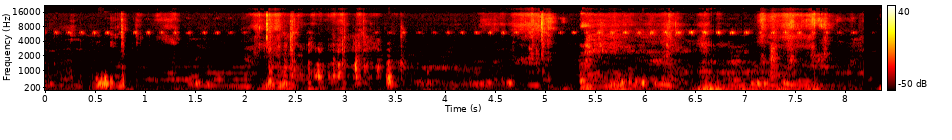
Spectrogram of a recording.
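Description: Fit long-flying racing pigeons at a loft in Bankra give soft, intermittent coos close by, mixed with someone talking over them.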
